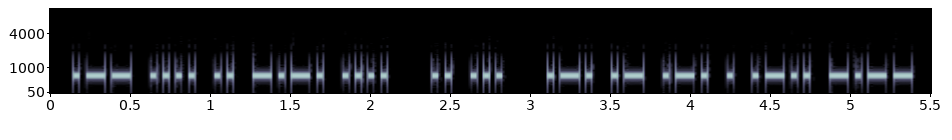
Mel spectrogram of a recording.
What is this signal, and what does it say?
Morse code, heard as a keyed tone, about 30 wpm, 700 Hz. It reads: WHICH IS RARELY
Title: Sentences from Top 1400 Words 30wpm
